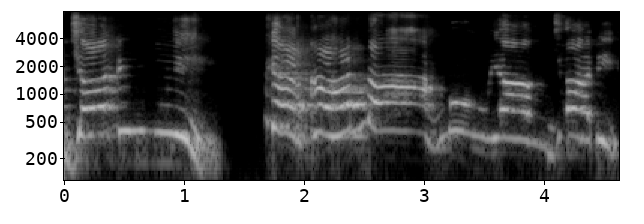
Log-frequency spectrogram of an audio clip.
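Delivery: a preacher mocking a theatrical wailing prayer, high and slow; overdone pleading prayer voice. Shown as a demonstration. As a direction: ham up a whiny, high prayer to the Father. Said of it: "saya contohkan".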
